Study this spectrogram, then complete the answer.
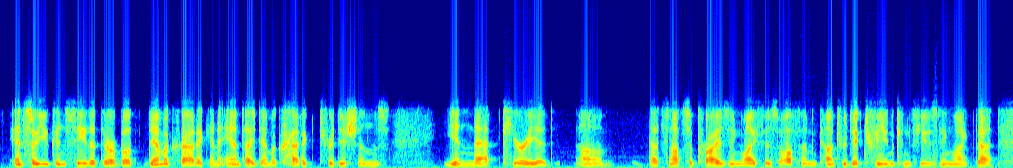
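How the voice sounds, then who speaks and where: A man with an American accent and a normal speaking voice, medium in pitch, fairly quick in pace, with ordinary pitch variation. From US Midwest, North Dakota. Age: 60s. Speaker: retired journalism professor. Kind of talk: interview.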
